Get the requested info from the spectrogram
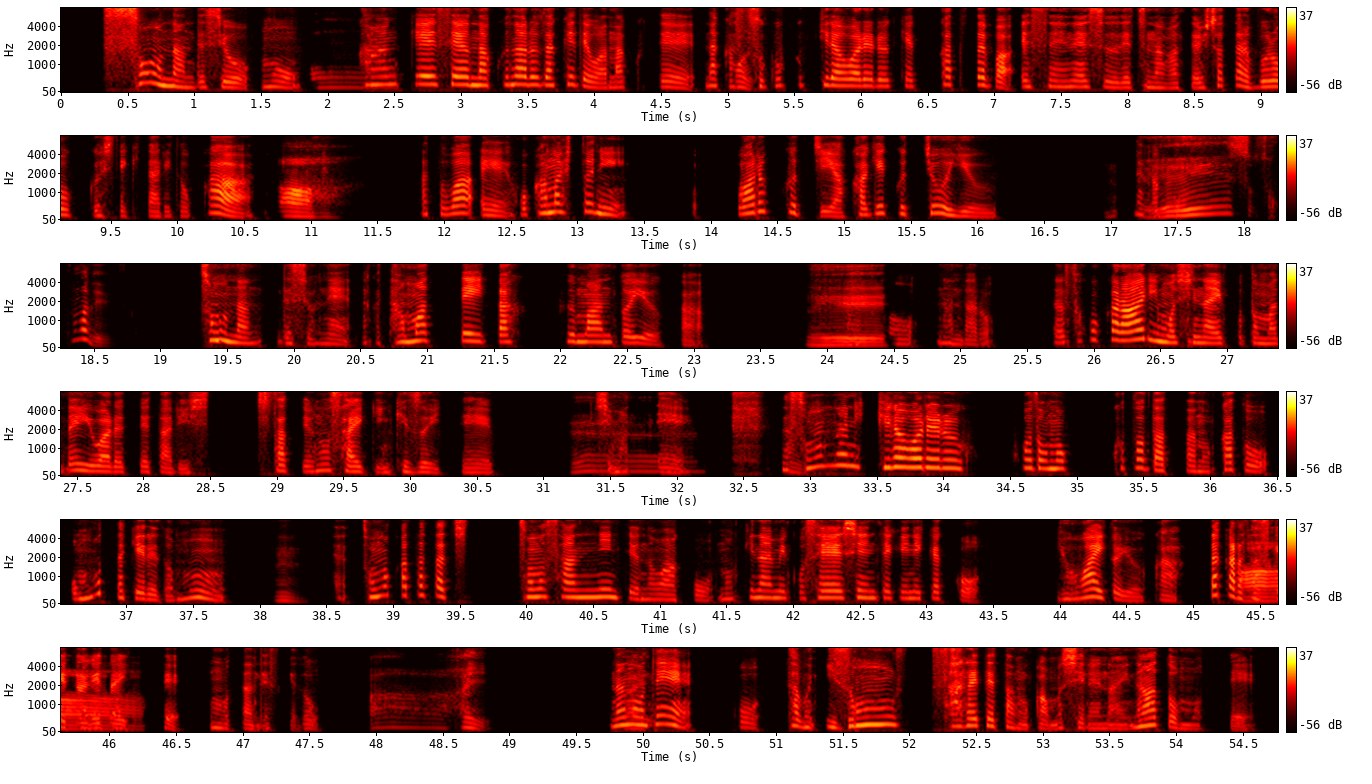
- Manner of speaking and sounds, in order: other background noise
- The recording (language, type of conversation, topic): Japanese, advice, 人にNOと言えず負担を抱え込んでしまうのは、どんな場面で起きますか？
